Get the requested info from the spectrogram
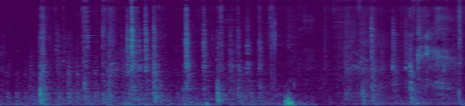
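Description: Footsteps on a concrete S-tile roof: irregular clicks, scuffs and knocks of shoes on the tiles, with one louder, deeper knock a little past the middle.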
